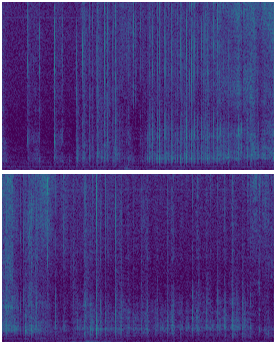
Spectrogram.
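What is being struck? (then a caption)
Long narrow cardboard box. A long, narrow printed cardboard box for a drapery rod, lying hollow on a table with unclear contents, is tapped and scratched with long acrylic nails. Quick, dry clicking taps mix with rough scratching and crinkly scraping, each sound short with almost no ring. There is a faint steady low hum under the first seven seconds.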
